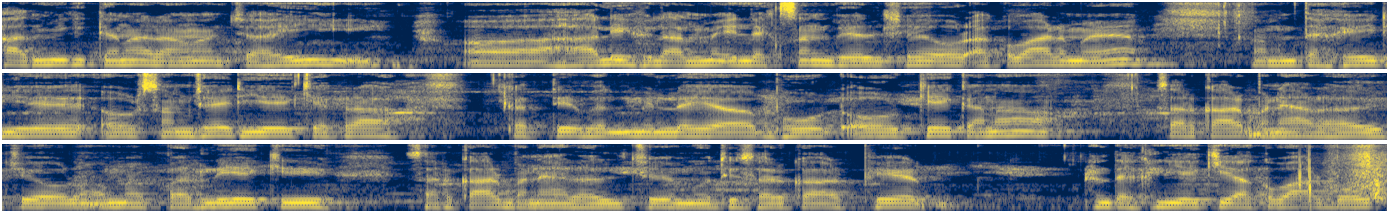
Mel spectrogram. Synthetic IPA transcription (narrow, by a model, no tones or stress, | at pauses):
ad̪mikekɛnaɾəɦnat͡ʃaɦi | ɦalipʰilaːlmeileksənbʱelt͡ʃʰɛɔːɾʔə̰kbaɾme | əmd̪ekʰəiɾieɔːɾsəmd͡ʒʱəɾiekiəkɾa | kət̪ebʱmilːəjabʱoʈɔːɾkekɛna | səɾkaɾbənaɾəɦəlt͡ʃʰɛɔːɾɦəmepəɾlieki | səɾkaɾbənaɾəɦəlt͡ʃʰɛmod̪isəɾkaɾpʰeɾ | d̪ekʰliekiəkbaɾbəɦut̪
